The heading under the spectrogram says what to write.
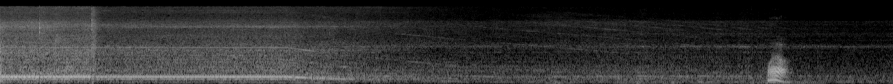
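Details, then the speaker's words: Traded Thunder/Phantom bagless vacuum run for the first time: puffs out dust, then smooth even high-pitched motor whine with no rattle and a clean spin-down; motor sounds healthy, like new. "it still sounds like a brand new thunder it puffed out all that dust"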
